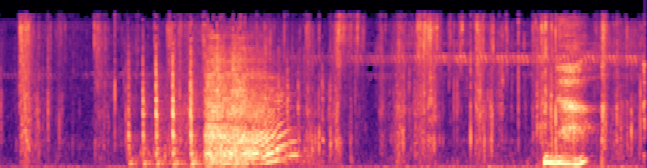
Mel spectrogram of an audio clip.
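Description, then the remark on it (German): Several people walk along together to their car, their footsteps crunching and shuffling in an uneven rhythm, with a louder scraping, rustling burst in the middle and a brief low rumble near the end. “Wir beide werden euch noch ein Stück zu eurem Wagen begleiten.”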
